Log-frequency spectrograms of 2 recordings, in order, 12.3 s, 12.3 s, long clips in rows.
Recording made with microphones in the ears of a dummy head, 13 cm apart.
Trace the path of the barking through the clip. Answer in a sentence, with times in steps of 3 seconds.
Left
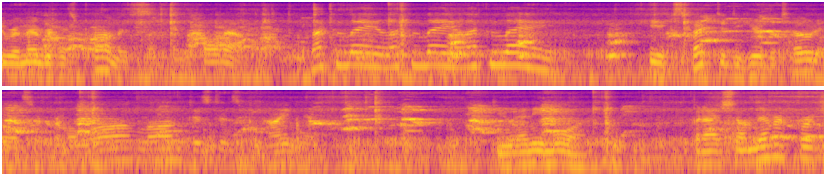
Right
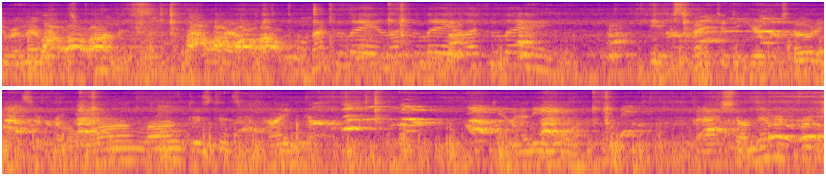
You can hear the barking on the right from 0 s, in the centre from 3 s and on the right from 9 s.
